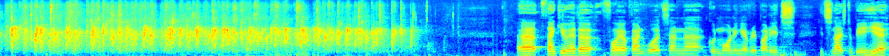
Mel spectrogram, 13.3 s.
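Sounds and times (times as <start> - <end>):
audience applause welcoming speaker: 0.0 - 6.8
speech: 7.8 - 13.3.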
